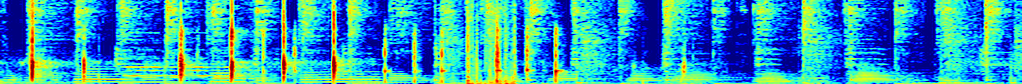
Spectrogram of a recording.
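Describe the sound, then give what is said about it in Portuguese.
A handful of sharp, scattered handclaps, like a small round of applause from just a few people, uneven in rhythm, with some tonal sound and faint voices in the background. “Até até uma salva de palmas”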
